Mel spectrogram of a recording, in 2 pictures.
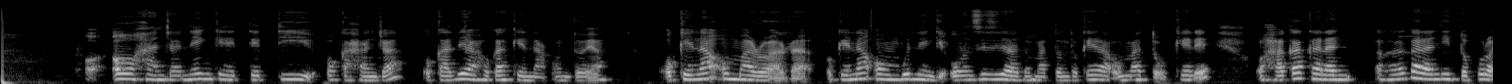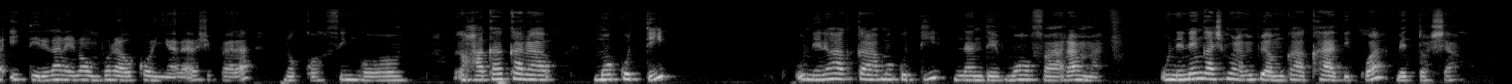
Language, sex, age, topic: Oshiwambo, female, 18-24, agriculture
